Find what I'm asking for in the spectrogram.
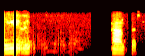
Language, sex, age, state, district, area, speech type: Kannada, male, 18-30, Karnataka, Gadag, rural, conversation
